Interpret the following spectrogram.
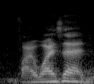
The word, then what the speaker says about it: YYZ: Chris was playing it YYZ YYZ by Raj yeah and yes it is pronounced YY Z they are Canadian they are very is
